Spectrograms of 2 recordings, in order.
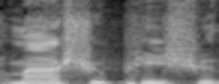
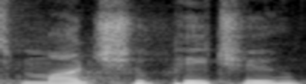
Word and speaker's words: Machu Picchu: What is so freaking great about Machu Picchu that it's on everybody's bucket list? – I think it's Machu Picchu, by the way, if you're going to pronounce it.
